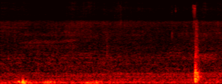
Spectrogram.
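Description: Honeybees drone softly around an opened hive during a spring check, a faint, close buzzing with a couple of brief louder bumps and knocks.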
